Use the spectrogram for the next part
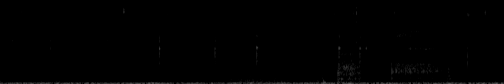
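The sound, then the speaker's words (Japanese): Soft crackling and rubbing right against a microphone during an ASMR ear massage, with irregular tiny snaps throughout and two denser, rustly bursts toward the end; quiet overall, with no one talking. “パチパチといった音が不思議ですよね。”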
